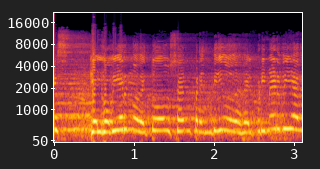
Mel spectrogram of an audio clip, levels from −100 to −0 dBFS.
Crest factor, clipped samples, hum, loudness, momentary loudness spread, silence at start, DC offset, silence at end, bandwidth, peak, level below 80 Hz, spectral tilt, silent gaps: 10 dB; 0.2%; none; -10 LUFS; 5 LU; 0 s; under 0.1%; 0 s; 12 kHz; 0 dBFS; -46 dBFS; -4.5 dB/octave; none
